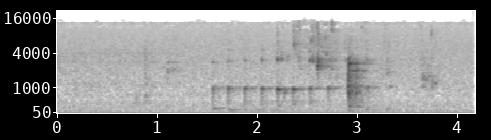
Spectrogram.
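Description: Whiskey poured from a glass bottle into a glass tumbler: a short run of glugs starting about a second and a half in, stopping with a light knock about three seconds in.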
